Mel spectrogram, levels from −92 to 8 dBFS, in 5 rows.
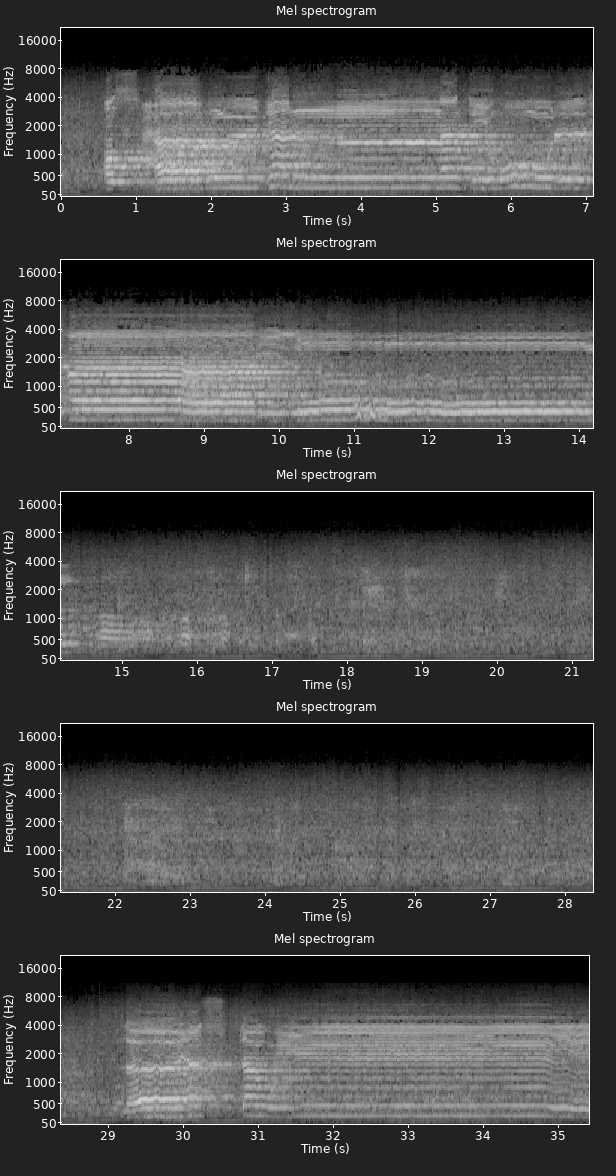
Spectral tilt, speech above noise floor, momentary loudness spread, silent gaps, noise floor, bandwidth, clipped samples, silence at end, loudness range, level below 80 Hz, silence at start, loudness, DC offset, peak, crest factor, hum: -2.5 dB/octave; 23 dB; 22 LU; none; -38 dBFS; 9.2 kHz; under 0.1%; 0 s; 20 LU; -66 dBFS; 0 s; -17 LUFS; 0.1%; -4 dBFS; 16 dB; none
